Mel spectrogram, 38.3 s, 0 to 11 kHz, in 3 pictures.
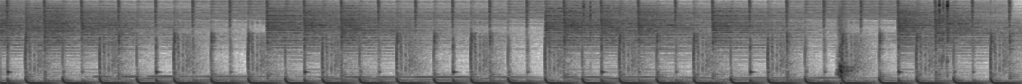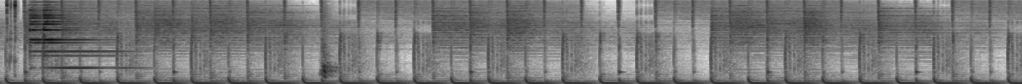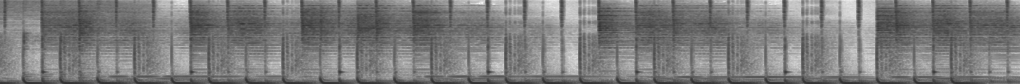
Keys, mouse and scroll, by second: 0.3 click, 0.7 middle click, 1.6 click, 3.5 click, 4.3 click, 4.9 click, 5.8 click, 6.5 click, 7.1 click, 7.9 click, 8.8 click, 9.6 click, 10.7 d, 11.3 click, 12.0 d, 12.4 click, 12.9 d, 14.1 click, 14.3 d, 15.0 click, 15.7 d, 16.0 click, 16.4 d, 16.8 click, 17.2 click, 18.5-20.3 click, 21.5 click, 22.6 click, 22.9 click, 24.4 click, 25.1 right click, 25.4 click, 25.7 right click, 26.1 click, 26.5 right click, 26.7 click, 27.0 right click, 27.3 click, 28.7 right click, 29.3 click, 29.7 right click, 30.1 click, 31.3 click, 31.7 click, 32.4 click, 34.3 click, 36.0 click, 37.3 click.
